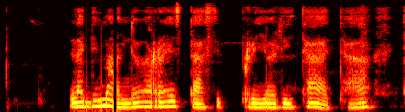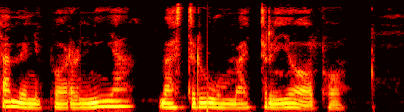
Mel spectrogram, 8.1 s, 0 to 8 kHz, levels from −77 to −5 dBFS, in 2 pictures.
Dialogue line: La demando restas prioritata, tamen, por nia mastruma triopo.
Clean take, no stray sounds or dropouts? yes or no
no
